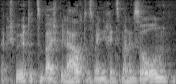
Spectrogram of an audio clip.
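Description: A man's voice: on the low side, fairly even intonation, brisk, mellow, echoey room. A man, an interview guest speaking earnestly about his life, stuttering and repeating words. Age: 50s. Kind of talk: personal interview.

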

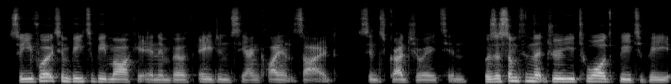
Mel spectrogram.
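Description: A man hosting a marketing podcast, reading a polished scripted welcome and then asking his guest questions in an even tone. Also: medium pitch, gravelly. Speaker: podcast host.

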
